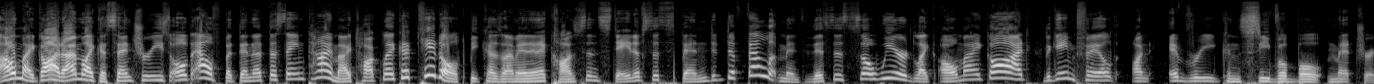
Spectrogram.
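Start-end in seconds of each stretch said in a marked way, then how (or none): 0.0-10.3 put-on, high, loud quirky girl character voice. Speaker imitates a game's centuries-old elf character; quirky girl voice. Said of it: "I got the quirky girl voice".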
